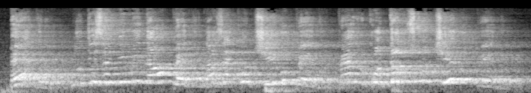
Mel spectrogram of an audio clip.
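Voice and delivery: bright, eager encouragement for Pedro; lively, encouraging. Shown as a demonstration. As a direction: lift him up with energy. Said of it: "Olha a diferença".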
